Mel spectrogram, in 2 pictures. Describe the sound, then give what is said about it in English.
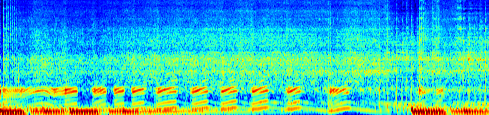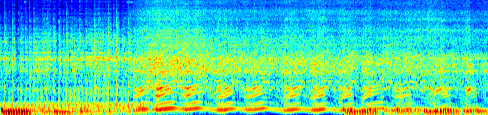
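A chainsaw winch engine drones steadily while dragging a large animal out of the water onto dry ground, anchored to a tree on the bank; the engine's pitch rises and falls in repeated surges, breaks off briefly midway, then resumes. “I'm gonna get a chainsaw winch, tie it up to a tree up on the bank, and drag him out onto some dry ground to get this guy field dressed.”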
